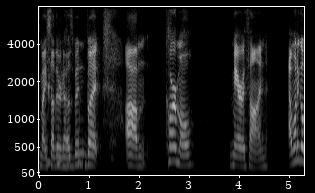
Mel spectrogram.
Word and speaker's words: Carmel: highlight is that the Caramel Marathon? The Carmel, how do you pronounce it? Caramel. There's Sorry, no extra A.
